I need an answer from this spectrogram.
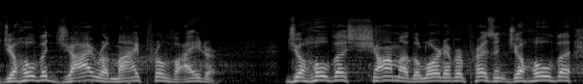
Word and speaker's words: Jehovah: into Latin and then from the Latin they pronounce them with the German pronunciation so YH wh became jhvh and we know that name as Jehovah yahovah Jehovah and so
